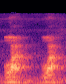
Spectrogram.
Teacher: La kanan boleh, la ke kiri juga tidak masalah. Ujung tepi lidah samping kanan atau kiri dan menepati dengan langit-langit mulut yang atas. Jadi permukaan lidah ini misalnya lidah, kemudian ini permukaan yang sebelah kanan ini ditetapkan ke langit-langit yang atas. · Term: huruf lam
